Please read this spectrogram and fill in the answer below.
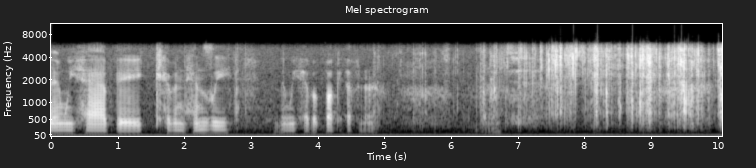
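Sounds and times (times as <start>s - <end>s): plastic wrapper crinkling and tearing: 5.4s - 10.0s.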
